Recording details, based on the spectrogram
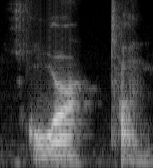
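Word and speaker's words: Scourton: Score ton seems to be the guy pronunciation. Thank you, Okay, Dana. Scorton.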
